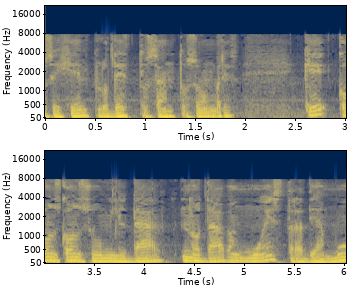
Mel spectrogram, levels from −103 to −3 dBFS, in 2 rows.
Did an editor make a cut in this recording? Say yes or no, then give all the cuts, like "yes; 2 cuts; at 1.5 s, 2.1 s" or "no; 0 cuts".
yes; 2 cuts; at 3.1 s, 4.3 s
